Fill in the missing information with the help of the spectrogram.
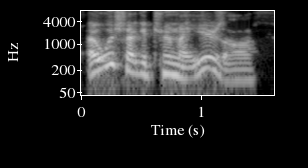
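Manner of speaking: plain reading voice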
